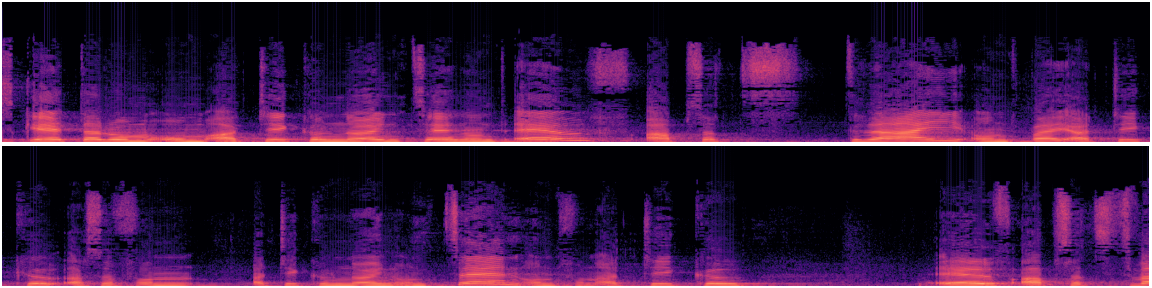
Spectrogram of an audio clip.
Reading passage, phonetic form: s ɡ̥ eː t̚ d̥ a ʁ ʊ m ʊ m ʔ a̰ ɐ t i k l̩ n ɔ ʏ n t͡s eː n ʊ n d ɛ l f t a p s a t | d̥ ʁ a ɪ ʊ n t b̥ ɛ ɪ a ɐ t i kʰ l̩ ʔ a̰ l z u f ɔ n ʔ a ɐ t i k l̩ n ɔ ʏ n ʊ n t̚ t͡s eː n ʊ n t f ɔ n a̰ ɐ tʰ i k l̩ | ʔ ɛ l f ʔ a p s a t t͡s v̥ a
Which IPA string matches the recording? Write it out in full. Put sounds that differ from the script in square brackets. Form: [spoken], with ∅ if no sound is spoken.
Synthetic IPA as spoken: s ɡ̥ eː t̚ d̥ a ʁ ʊ m ʊ m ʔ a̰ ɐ t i k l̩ n ɔ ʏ n t͡s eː n ʊ n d ɛ l f [ʔ] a p s a [t͡s] | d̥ ʁ a ɪ ʊ n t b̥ [a] ɪ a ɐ t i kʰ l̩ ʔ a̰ l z [o] f ɔ n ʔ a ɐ t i k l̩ n ɔ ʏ n ʊ n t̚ t͡s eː n ʊ n t f ɔ n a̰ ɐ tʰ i k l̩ | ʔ ɛ l f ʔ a p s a [t͡s] t͡s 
